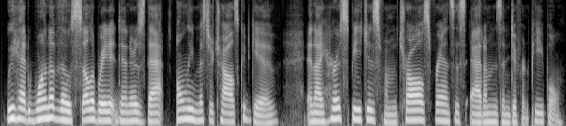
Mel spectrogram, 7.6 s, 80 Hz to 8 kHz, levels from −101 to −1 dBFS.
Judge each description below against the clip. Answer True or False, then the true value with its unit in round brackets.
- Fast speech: False (190 wpm)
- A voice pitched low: False (165 Hz)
